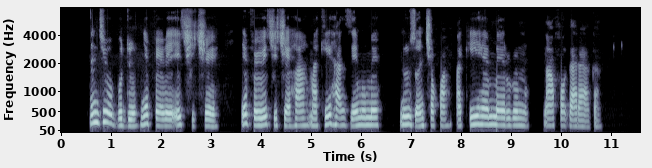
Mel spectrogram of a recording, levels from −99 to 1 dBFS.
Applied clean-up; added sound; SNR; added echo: none; none; none; none.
